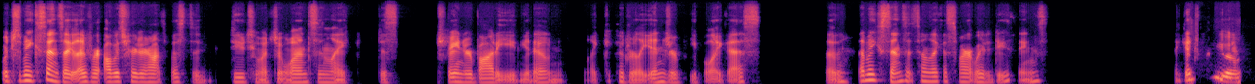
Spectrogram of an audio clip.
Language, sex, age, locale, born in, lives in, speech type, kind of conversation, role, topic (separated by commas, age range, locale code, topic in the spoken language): English, female, 40-44, en-US, United States, United States, conversation, unstructured, none, What is one habit that has improved your life the most?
